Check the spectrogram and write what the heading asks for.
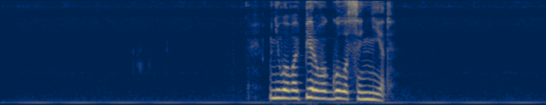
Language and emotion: Russian, angry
